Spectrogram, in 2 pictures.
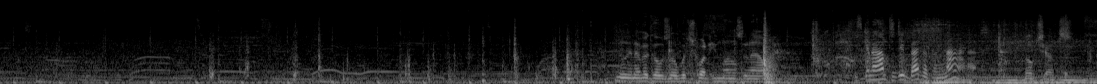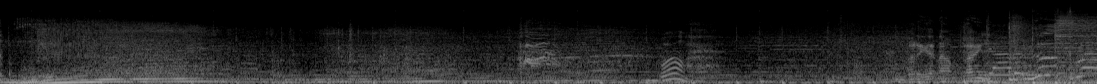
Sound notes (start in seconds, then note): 11.8 engine rumbling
